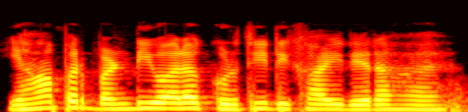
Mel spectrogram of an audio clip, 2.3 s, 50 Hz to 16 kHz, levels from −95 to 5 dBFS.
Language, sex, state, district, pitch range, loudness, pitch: Hindi, male, Jharkhand, Ranchi, 150-180 Hz, -13 LUFS, 160 Hz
